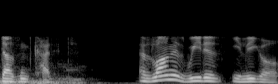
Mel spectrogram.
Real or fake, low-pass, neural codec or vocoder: real; 3.6 kHz; none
